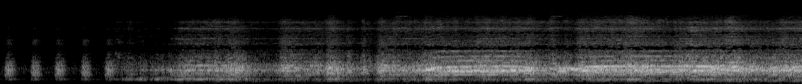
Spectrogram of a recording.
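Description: A steam locomotive chuffing in quick, even beats, about six a second, for the first second, then film music starting up and building louder over it. It is a film soundtrack played through a screen's speaker and recorded off the screen.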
